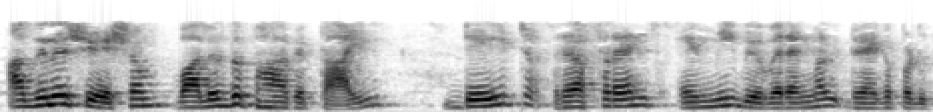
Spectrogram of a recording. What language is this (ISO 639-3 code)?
mal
